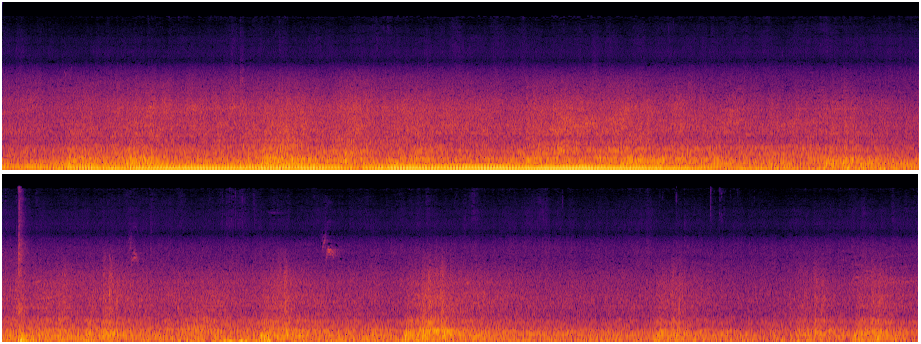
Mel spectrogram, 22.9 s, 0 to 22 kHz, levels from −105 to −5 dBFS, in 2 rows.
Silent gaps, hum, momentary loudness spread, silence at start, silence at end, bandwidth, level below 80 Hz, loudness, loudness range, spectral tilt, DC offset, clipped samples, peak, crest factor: none; none; 11 LU; 0 s; 0 s; 4.9 kHz; -28 dBFS; -33 LUFS; 9 LU; -8.5 dB/octave; under 0.1%; under 0.1%; -14 dBFS; 14 dB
